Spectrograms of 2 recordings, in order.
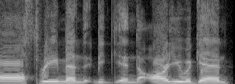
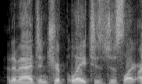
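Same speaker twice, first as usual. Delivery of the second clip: ordinary talk, nothing marked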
